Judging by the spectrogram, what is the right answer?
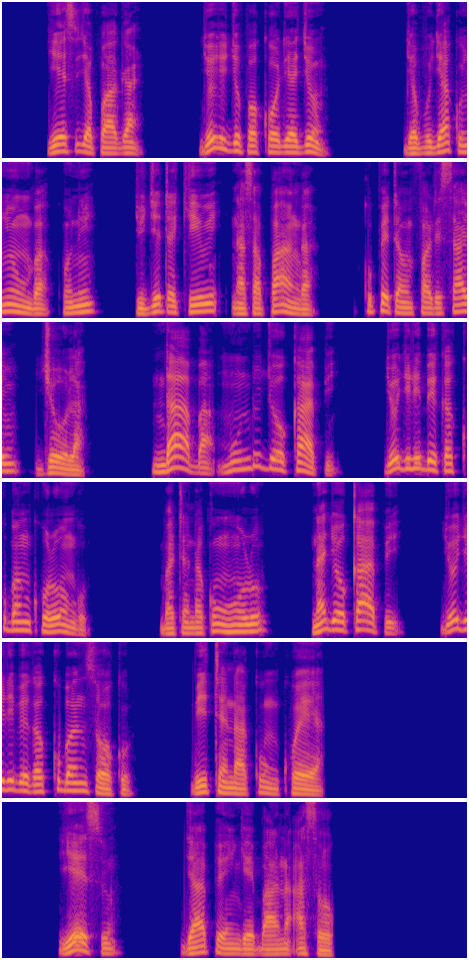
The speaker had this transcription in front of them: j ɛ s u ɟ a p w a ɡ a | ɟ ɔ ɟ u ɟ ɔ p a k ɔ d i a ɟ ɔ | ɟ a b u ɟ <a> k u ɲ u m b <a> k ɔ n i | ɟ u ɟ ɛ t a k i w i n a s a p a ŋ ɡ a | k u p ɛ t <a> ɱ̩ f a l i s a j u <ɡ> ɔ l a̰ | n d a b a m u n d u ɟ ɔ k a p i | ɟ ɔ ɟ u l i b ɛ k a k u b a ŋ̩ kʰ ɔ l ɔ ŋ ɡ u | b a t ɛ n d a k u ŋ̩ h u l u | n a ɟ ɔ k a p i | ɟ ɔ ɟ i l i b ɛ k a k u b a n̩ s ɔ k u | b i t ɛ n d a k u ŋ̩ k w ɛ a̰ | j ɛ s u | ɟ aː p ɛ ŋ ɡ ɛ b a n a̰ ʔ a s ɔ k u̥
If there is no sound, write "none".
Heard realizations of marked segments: a, a, a, ɟ

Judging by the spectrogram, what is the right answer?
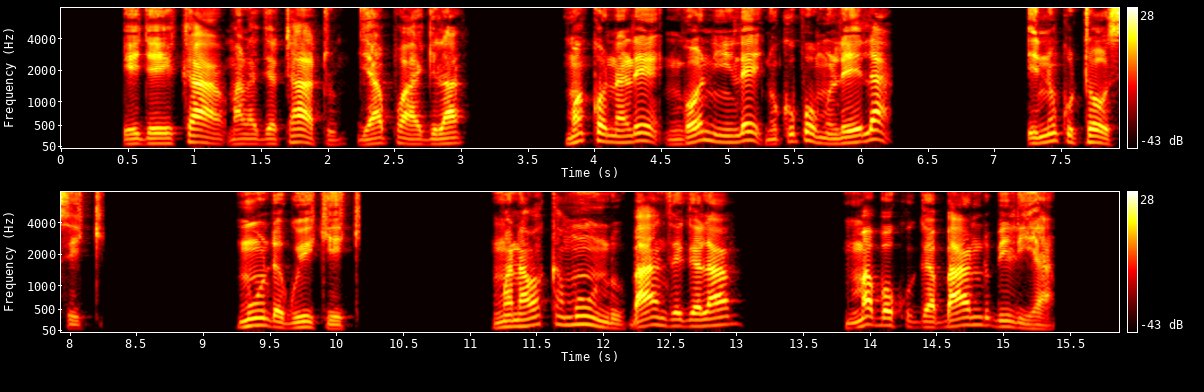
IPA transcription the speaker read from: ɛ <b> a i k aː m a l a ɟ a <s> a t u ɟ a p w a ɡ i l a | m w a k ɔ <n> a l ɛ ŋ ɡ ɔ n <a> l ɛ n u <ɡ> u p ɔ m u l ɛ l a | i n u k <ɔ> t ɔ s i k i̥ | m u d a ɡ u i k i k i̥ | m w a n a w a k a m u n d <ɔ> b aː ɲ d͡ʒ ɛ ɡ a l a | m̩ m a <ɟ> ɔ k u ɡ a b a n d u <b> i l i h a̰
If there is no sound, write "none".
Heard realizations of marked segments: ɟ, t, n, i, k, u, u, b, b

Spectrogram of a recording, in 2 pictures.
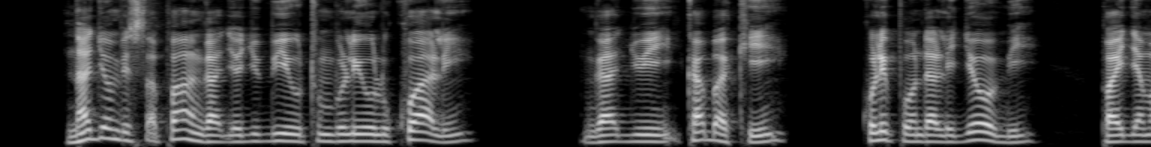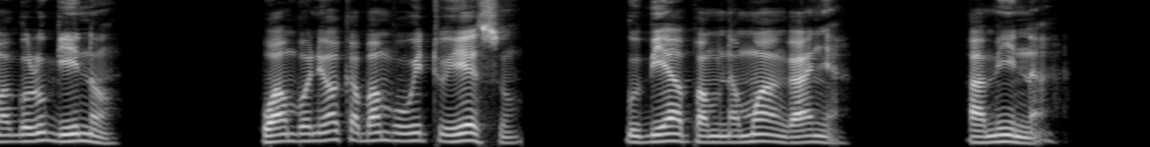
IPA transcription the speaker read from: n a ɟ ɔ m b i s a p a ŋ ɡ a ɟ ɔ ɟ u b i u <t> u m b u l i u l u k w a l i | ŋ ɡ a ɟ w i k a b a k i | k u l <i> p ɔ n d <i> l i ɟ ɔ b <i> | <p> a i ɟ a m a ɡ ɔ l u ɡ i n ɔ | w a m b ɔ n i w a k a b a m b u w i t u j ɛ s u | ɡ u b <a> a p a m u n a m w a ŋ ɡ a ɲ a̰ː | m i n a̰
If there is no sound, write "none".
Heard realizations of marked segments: t, i, a, i, p, i

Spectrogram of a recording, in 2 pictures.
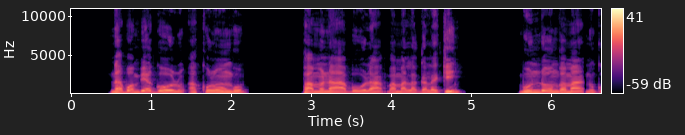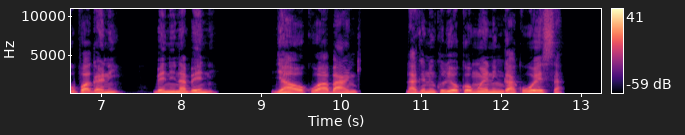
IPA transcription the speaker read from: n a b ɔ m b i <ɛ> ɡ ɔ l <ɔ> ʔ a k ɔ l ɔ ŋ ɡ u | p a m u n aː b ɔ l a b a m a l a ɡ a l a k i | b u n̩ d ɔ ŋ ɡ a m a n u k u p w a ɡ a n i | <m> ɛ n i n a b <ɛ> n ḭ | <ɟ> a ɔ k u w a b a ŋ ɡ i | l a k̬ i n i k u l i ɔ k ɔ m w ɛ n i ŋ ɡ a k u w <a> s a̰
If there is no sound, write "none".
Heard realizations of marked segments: a, u, b, ɛ, ɟ, ɛ

